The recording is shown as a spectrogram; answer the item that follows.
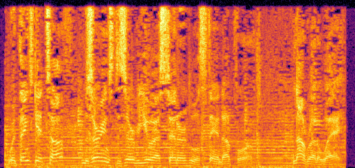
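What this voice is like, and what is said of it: Southern accent. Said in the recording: “why are you using a fake Southern accent? ... is this his real accent?”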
